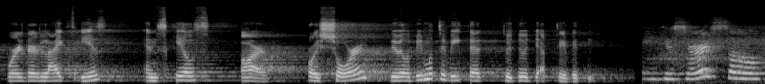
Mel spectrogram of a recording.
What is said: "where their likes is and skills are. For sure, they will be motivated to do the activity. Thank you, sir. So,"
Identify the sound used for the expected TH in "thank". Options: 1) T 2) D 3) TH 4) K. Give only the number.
1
